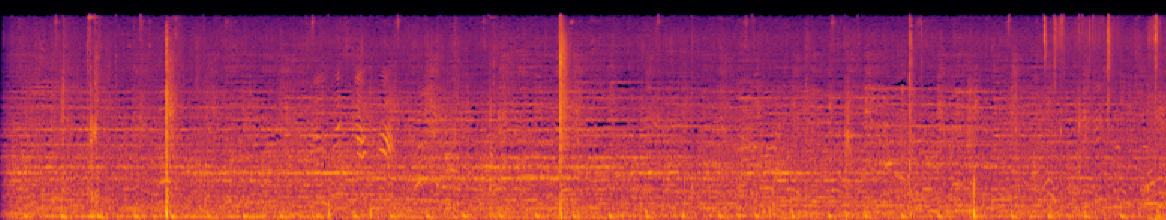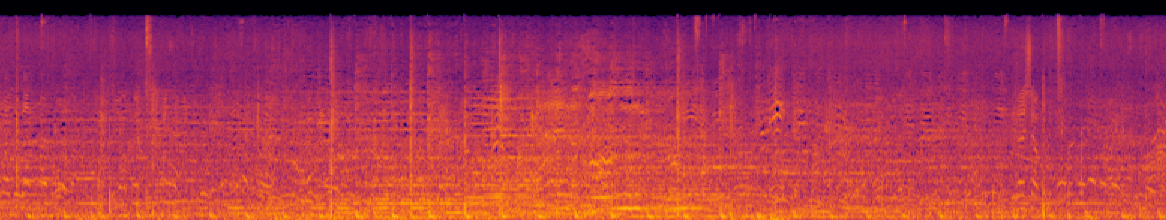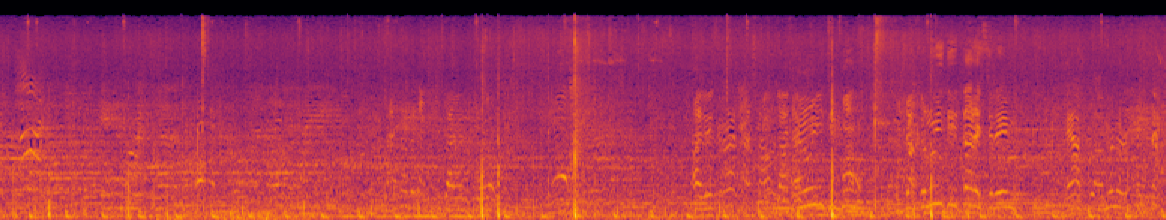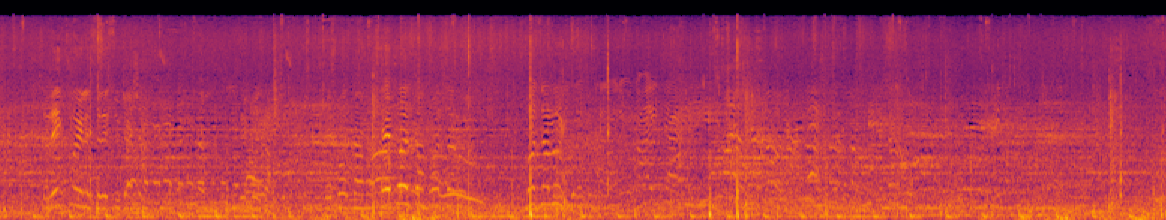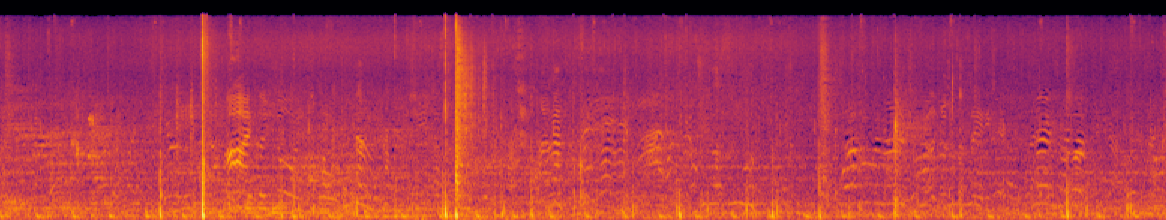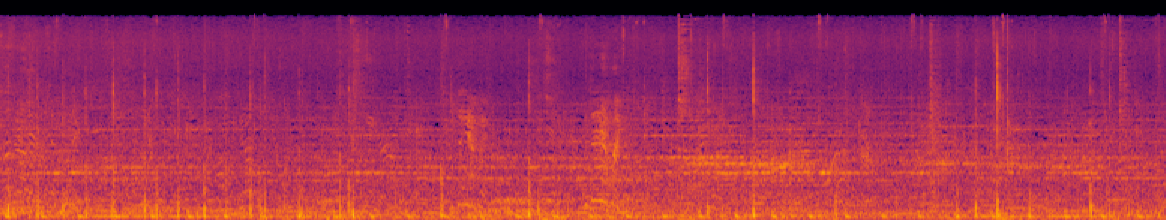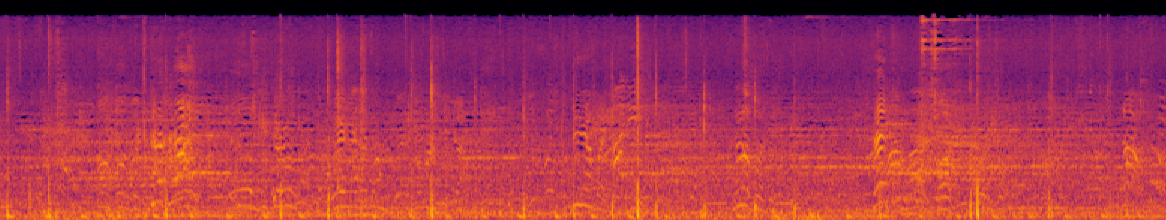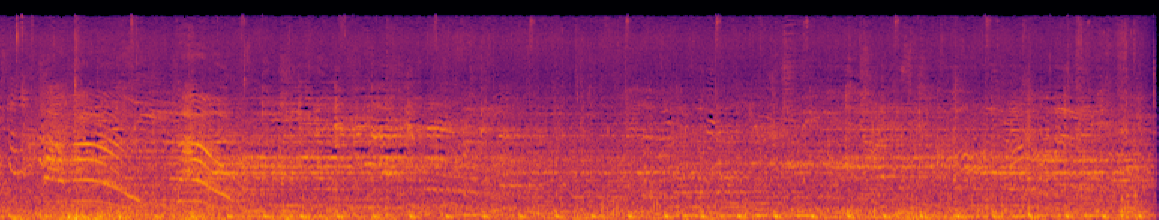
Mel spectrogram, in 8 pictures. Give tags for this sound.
ambient
field-recording
park

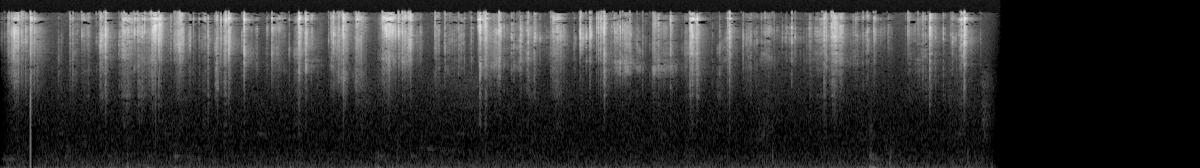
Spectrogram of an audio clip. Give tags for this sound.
CZ
cash
Panska
coin
shopping
money
hand
shoppingcentre
coins
Czech
Pansk

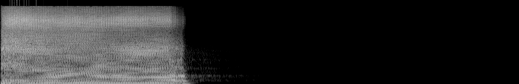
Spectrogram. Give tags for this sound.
audio
bass
bwarrhhhh
drop
dubstep
electro
fx
logic-pro
music
other-shit
sound-design
synth
vocoder
wubs

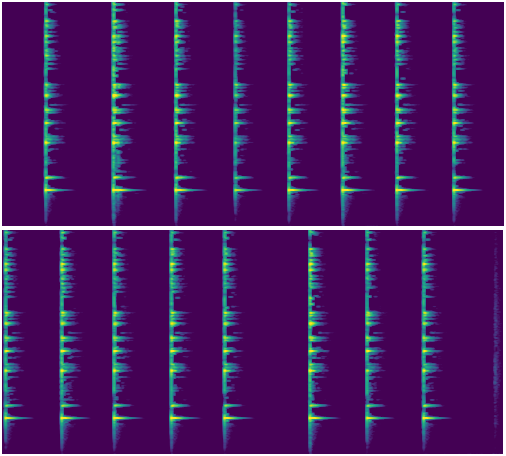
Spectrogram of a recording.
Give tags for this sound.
bell
metal
glass
ring
ting
clang
steel
hit
ding

